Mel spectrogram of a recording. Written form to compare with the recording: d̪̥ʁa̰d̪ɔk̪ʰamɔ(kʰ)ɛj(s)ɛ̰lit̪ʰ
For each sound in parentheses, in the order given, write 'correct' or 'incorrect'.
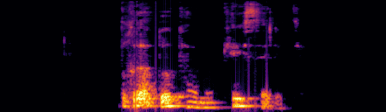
correct, correct

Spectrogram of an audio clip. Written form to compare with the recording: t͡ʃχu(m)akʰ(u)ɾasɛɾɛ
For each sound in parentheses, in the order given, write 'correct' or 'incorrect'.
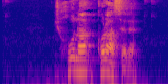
incorrect, incorrect

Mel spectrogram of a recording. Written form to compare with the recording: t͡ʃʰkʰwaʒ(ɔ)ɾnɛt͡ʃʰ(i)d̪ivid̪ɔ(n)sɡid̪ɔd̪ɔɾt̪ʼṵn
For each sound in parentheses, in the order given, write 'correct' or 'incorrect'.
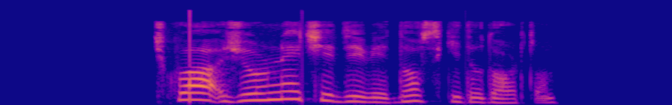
incorrect, correct, incorrect

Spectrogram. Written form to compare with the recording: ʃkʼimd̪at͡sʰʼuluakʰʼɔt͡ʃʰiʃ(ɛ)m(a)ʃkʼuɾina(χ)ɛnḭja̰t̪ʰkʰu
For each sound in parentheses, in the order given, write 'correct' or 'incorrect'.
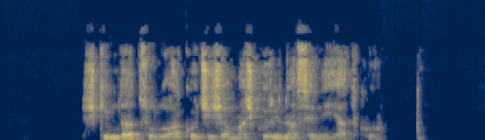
incorrect, correct, incorrect

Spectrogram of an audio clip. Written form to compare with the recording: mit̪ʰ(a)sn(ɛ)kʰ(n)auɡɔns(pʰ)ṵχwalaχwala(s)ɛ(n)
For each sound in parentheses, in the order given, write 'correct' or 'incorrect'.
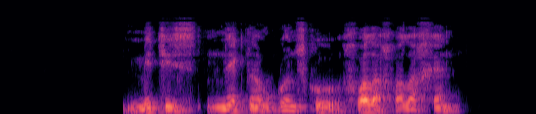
incorrect, correct, correct, incorrect, incorrect, correct

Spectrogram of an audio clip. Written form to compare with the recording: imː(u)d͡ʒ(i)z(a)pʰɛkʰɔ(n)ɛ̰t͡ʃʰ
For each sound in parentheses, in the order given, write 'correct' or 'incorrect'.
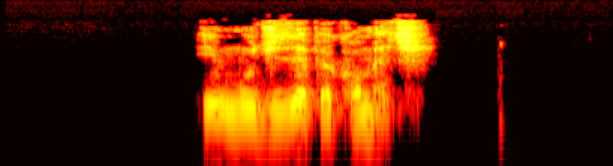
correct, correct, incorrect, incorrect

